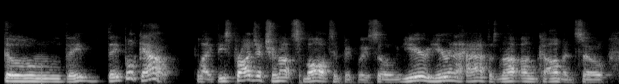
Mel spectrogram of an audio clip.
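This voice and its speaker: A man's voice: medium pitch, normal speed, darkish tone. Male presenter, conversational explainer, mid-range voice, slightly lo-fi sound.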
